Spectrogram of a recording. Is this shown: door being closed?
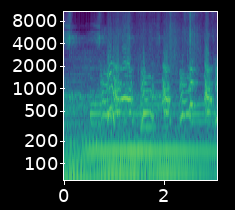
no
